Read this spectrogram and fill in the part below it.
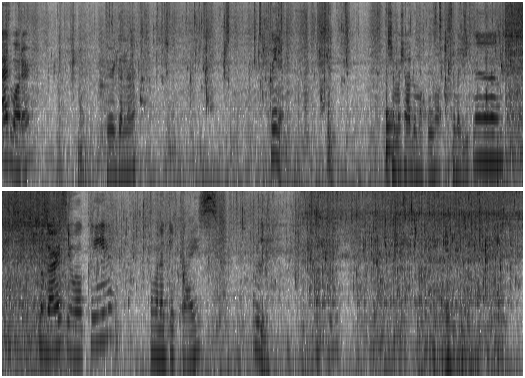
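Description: Hands swish and rub rice grains in water.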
